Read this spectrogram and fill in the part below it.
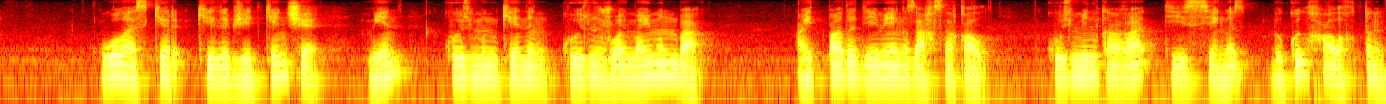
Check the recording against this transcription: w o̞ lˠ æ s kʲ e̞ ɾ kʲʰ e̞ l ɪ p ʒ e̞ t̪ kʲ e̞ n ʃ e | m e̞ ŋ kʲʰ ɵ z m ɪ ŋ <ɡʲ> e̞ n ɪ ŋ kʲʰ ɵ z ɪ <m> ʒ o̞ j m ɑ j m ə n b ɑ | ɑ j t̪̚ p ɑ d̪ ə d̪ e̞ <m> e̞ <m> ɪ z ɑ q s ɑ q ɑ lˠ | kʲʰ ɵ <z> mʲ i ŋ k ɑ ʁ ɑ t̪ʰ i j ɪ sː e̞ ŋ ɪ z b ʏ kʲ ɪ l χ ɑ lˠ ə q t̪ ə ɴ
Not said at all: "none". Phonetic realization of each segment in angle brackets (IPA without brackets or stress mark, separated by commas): kʲ, n, m, ŋ, z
